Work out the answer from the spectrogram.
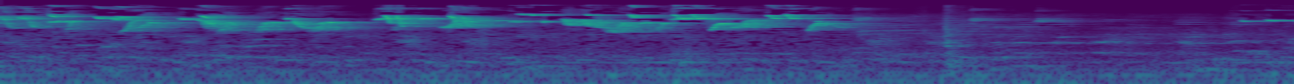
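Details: Saffron finch, Colombia, pouring out a fast series of high, sharp descending notes for about four seconds before the song fades to quiet, then resumes briefly.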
